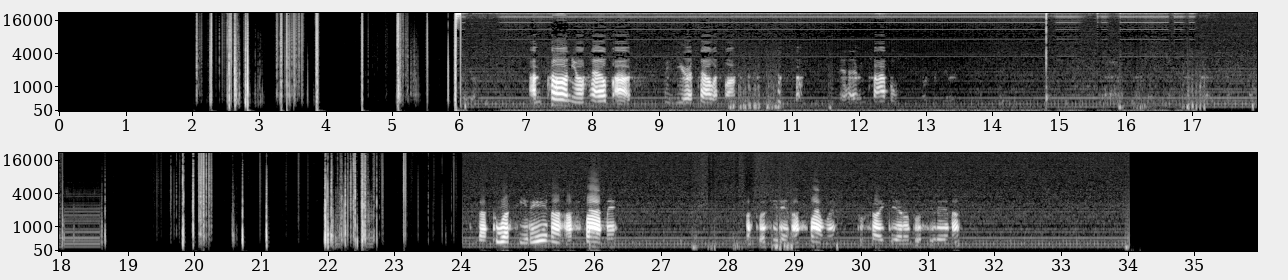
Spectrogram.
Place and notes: trying to contact Antonio Meucci through his telephone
